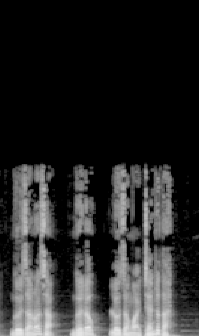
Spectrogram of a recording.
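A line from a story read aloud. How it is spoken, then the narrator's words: Furious shout. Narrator (Vietnamese): Lý Kỳ vẫn nộ quát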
